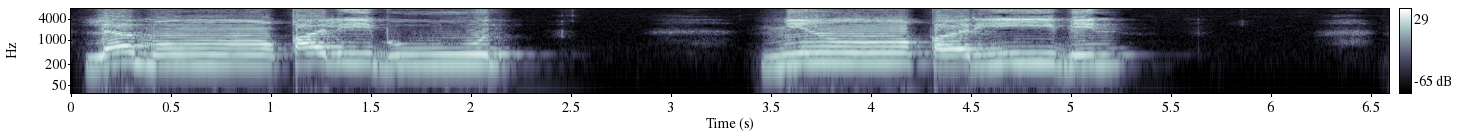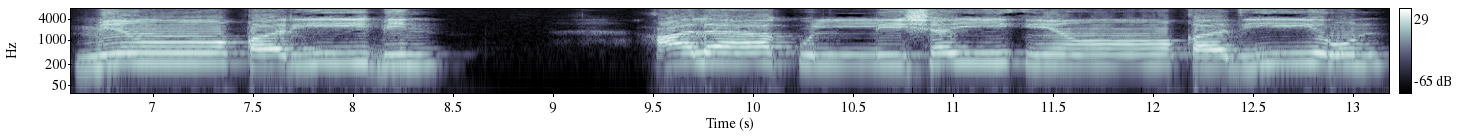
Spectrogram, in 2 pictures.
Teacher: رزق کریم. قاف جو اونچا ہے تو نون ساکنہ کا اخفا بھی اونچا ہو جائے گا اور تنوین کا بھی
